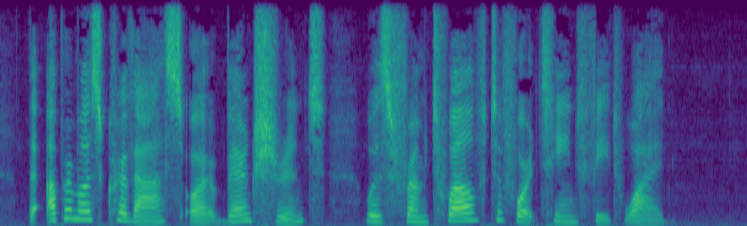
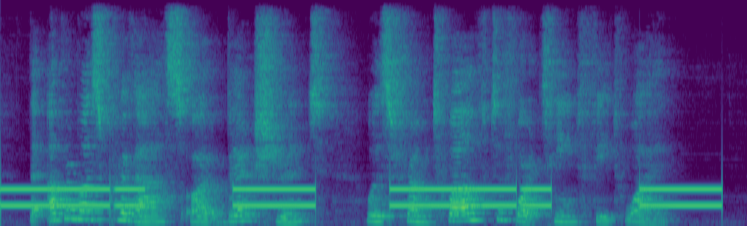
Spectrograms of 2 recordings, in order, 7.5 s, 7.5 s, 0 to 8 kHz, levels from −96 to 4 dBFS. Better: first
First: none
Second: background sound (Telephone); 4 dB above the speech // room echo; dies away in 0.6 s

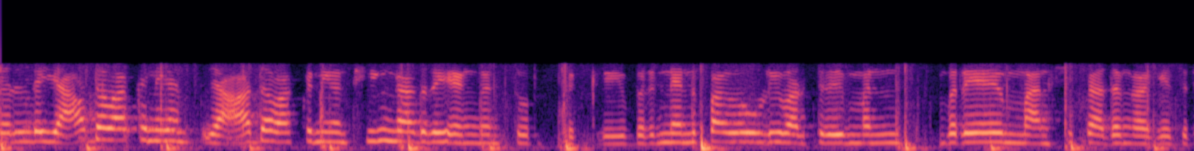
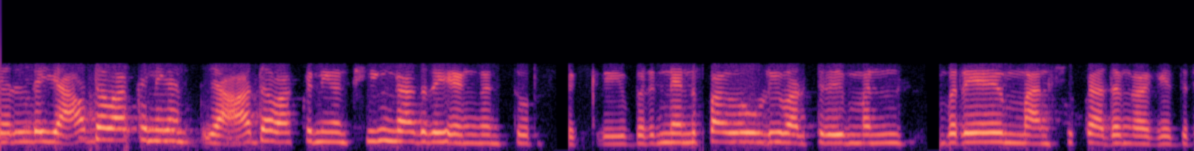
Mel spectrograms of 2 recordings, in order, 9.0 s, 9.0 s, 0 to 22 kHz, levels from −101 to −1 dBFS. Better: second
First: background sound (Walk, footsteps); 8 dB below the speech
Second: none

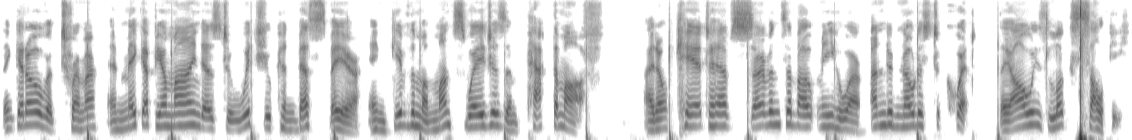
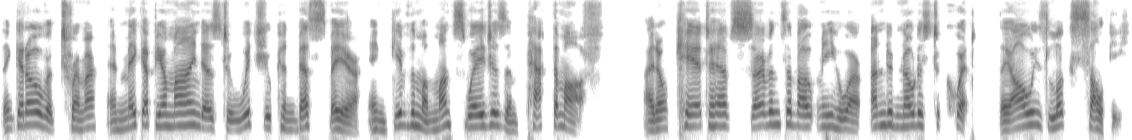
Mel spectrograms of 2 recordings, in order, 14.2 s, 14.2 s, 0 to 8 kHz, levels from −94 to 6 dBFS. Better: second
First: noise reduction (classical method Wiener filter)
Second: none

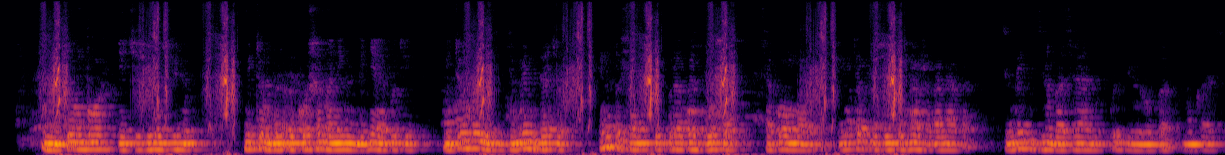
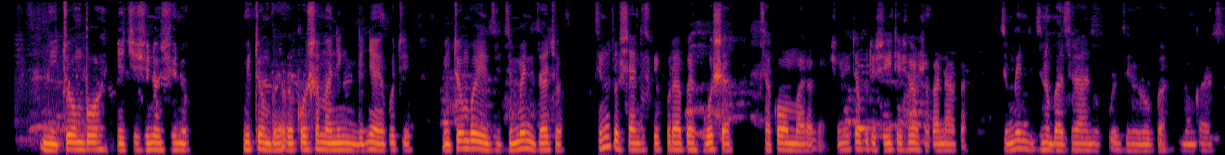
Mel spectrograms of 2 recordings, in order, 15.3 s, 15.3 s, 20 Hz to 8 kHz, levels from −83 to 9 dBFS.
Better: second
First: background sound (Zipper (clothing)); 11 dB below the speech // room echo; dies away in 0.9 s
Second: none

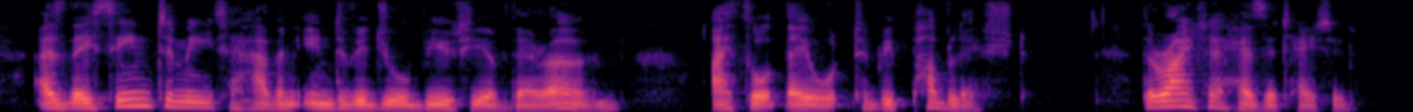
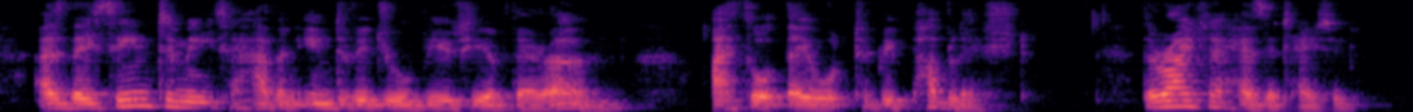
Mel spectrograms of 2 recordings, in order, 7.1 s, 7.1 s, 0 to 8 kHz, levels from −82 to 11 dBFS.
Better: first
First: none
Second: room echo; dies away in 0.2 s

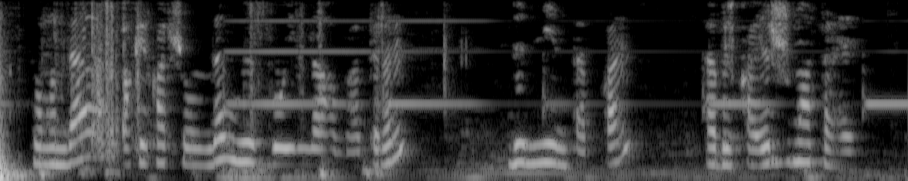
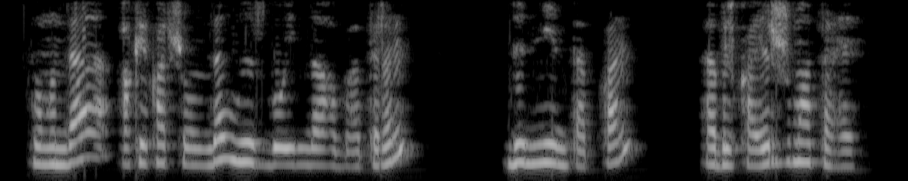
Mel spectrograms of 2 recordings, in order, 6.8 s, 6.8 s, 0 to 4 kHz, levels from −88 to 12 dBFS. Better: second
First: noise reduction (classical method log-MMSE)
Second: none

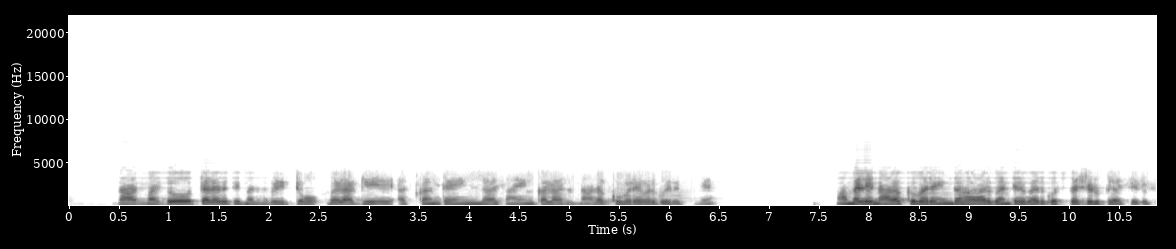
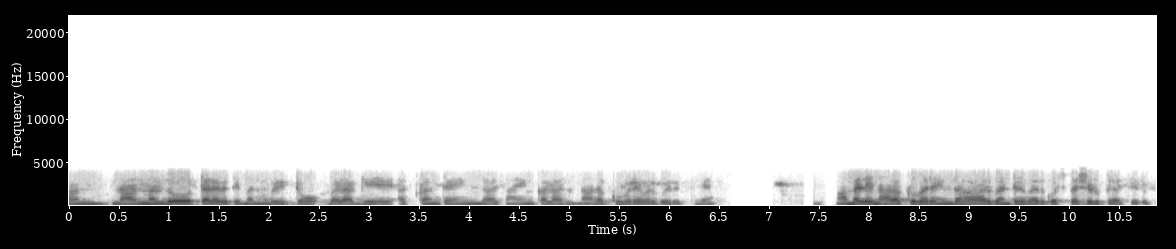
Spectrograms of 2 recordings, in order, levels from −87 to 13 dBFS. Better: second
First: noise reduction (neural mask model DeepFilterNet 3)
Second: none

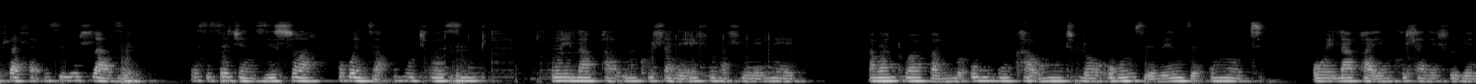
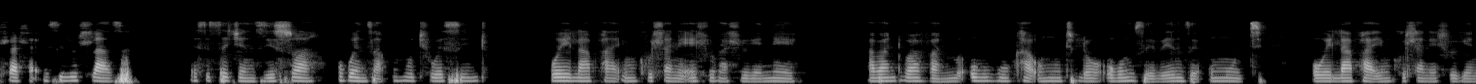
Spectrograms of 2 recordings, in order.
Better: second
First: noise reduction (neural separator model SepFormer DNS4)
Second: none

